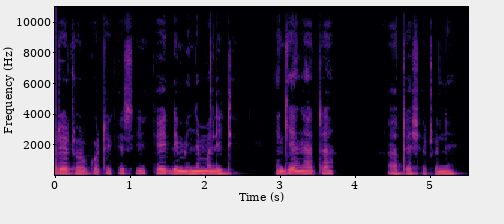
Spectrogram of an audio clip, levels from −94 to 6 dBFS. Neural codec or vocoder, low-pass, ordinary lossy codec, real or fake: none; none; none; real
